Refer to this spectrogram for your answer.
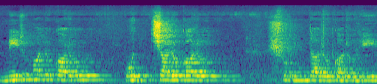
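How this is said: Each of the three phrases has a different delivery. The speaker calls it right. "তিনটে উচ্চারণ আলাদা।"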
